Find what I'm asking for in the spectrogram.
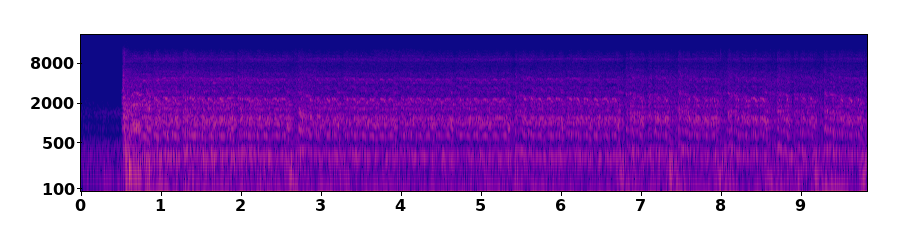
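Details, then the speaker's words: Allis Chalmers D17 Series One tractor after fuel pump install and starter repair: the engine turns over steadily on the starter without firing despite ether; the owner suspects low compression. Cranks but won't start. "Is it hitting on the ether? I don't know. It ain't heating on. Huh? It actually just got low compression."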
